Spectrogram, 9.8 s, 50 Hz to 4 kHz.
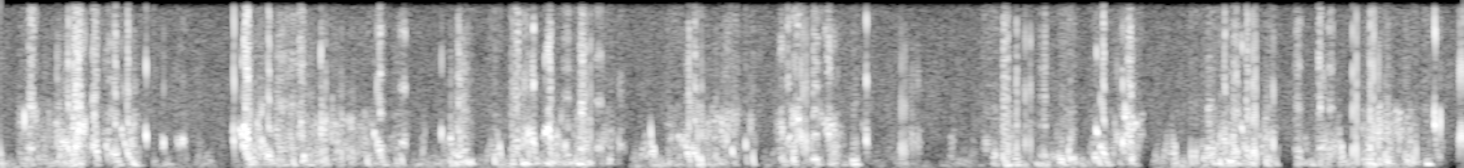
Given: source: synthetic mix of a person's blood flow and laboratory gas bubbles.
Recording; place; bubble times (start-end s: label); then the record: Doppler ultrasound of blood flow; precordium
0.11-1.02 s: bubbles
1.05-1.14 s: bubbles
1.16-1.27 s: bubbles
1.52-2.74 s: bubbles
2.92-3.19 s: bubbles
3.26-3.35 s: bubbles
3.39-4.19 s: bubbles
4.43-5.07 s: bubbles
5.17-5.83 s: bubbles
5.98-6.16 s: bubbles
6.54-7.20 s: bubbles
7.26-7.63 s: bubbles
7.91-8.54 s: bubbles
8.62-8.90 s: bubbles
8.98-9.65 s: bubbles
9.70-9.77 s: bubbles
From the record:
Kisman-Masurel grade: 444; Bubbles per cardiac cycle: continuous sound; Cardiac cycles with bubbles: 100%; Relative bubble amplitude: maximal (0.775 to 0.999); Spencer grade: 4 (maximum detectable bubble signal sounding continuously throughout systole and diastole of every cardiac period, and overriding the amplitude of the normal cardiac signals); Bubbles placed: only in the low amplitude regions of the cardiac cycle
